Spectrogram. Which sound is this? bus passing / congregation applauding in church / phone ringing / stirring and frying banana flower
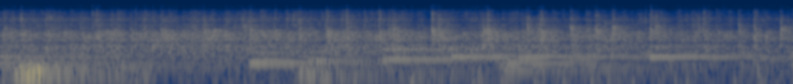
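congregation applauding in church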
